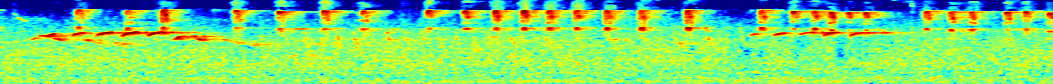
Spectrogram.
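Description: Downy woodpecker: a quick run of sharp, high chips repeated several times a second, with a short lower rattle that slows and drops in pitch.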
